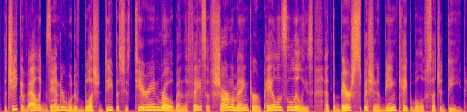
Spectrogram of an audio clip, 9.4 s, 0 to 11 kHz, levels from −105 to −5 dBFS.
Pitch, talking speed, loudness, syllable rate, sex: 205 Hz, 210 wpm, -18 LUFS, 5.3 syllables/s, female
